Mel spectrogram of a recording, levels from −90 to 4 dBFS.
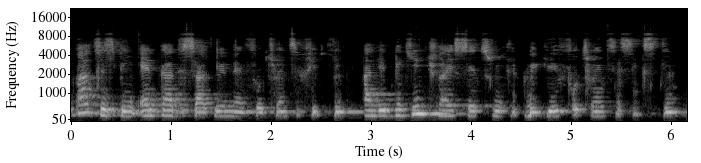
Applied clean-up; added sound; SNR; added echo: neural mask model Resemble Enhance denoiser.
